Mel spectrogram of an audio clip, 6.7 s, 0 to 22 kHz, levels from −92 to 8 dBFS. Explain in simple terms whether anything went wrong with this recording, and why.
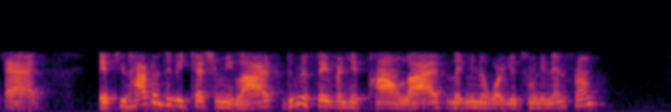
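Yes. The speech went through an AMR narrowband mobile codec, the old phone-call compressor, for the whole clip. Nothing above 3.8 kHz survives, and heavy squeezing leaves it buzzy and synthetic.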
